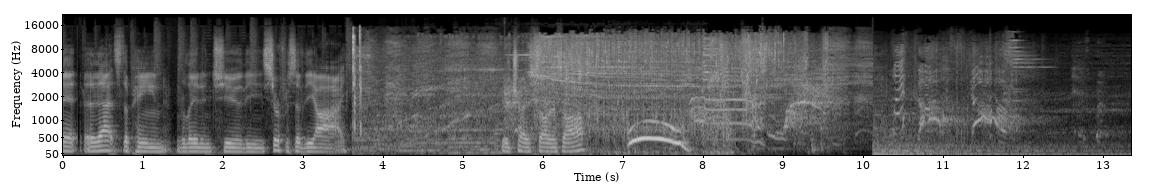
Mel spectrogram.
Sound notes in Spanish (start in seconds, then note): 3.6 máquina zumbando; 7.0 Marge grita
